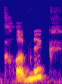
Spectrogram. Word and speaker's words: Klubnik: Features current players such as Cade, I'm not going to say his name right, Klubnik? Do you know? Klubnik, yeah.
